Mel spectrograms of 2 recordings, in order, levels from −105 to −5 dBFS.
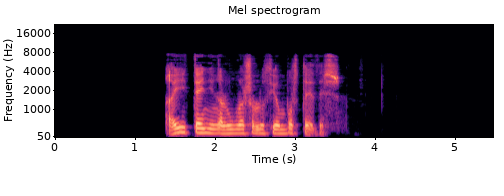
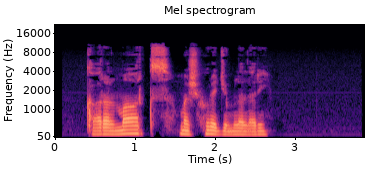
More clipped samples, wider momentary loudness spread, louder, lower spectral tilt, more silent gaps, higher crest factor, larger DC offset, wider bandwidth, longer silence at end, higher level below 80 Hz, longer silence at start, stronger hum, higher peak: neither; about the same, 7 LU vs 8 LU; about the same, -25 LUFS vs -26 LUFS; about the same, -6 dB/octave vs -5 dB/octave; neither; about the same, 22 dB vs 18 dB; neither; second, 7.8 kHz vs 11.5 kHz; first, 1.95 s vs 1.2 s; second, -72 dBFS vs -66 dBFS; first, 1.4 s vs 0.4 s; neither; first, -6 dBFS vs -10 dBFS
